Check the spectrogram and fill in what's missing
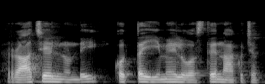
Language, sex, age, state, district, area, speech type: Telugu, male, 18-30, Andhra Pradesh, Srikakulam, urban, read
